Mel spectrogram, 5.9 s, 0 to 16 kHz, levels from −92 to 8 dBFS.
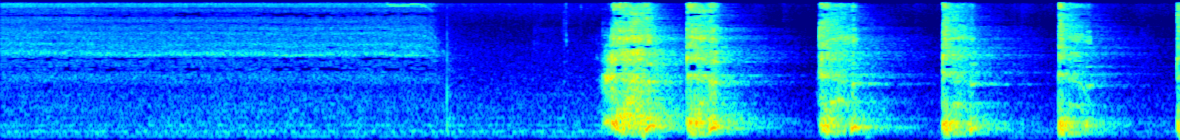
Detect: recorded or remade recorded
